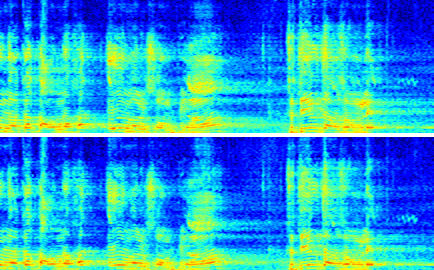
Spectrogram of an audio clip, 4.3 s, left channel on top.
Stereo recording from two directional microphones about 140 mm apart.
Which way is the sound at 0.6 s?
50° right (ahead or behind).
